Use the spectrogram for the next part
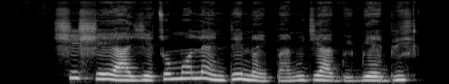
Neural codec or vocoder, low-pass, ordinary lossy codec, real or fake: vocoder, 48 kHz, 128 mel bands, Vocos; none; none; fake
